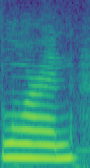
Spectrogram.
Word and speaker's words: Lauren: We have Lauren, and then I tell you how to pronounce it, it's just Lauren.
